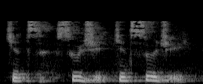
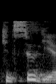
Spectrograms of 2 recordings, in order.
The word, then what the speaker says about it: kintsugi: And it has to do with a Japanese art form called kintsugi. Or kintsugi, I guess it is, the hard G.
